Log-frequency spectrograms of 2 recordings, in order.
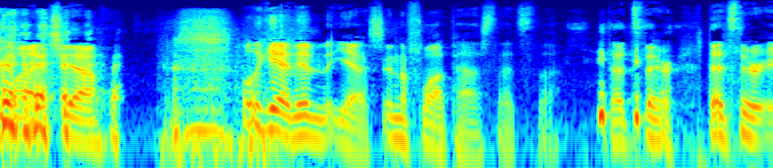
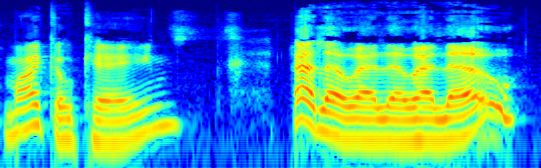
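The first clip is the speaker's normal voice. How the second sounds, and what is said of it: Bad generic English accent. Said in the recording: “generic bad English accent”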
